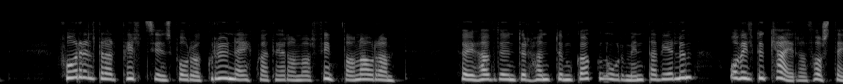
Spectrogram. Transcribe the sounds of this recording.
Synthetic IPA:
fɔːɾɛlt̪ɾaɾpʰɪl̥t̪sɪnsfowɾaðkɾʏːnaehkvaθeɣaɾ̥hanvaɾ̥fɪm̥t̪awnaːwɾa | θœɥɦœvðʏʏnt̪ʏɾɦœnt̪ʏmkɔknuɾmɪnt̪avjɛːlʏm | ɔɣvɪlt̪ʏcʰaːjɾaθɔst̪e

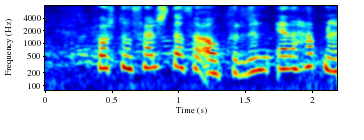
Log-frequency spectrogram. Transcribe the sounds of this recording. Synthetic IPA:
kʰvɔr̥t̪hunfɛlst̪awθawʔaːwkʰvœɾðʏnɛðaɦapna

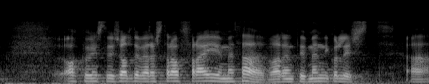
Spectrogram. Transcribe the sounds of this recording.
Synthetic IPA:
ɔ̰hkʰɛɾvenst̪vɪsɔlt̪ɪvɛːɾast̪ɾawfɾaːjʏmːɛðθaðvaɾɛnt̪ɪmɛnːikɔlɪst̪ | a̰

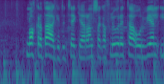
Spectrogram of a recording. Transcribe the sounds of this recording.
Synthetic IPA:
nɔhkɾat̪aːɣacɛːt̪ʏt̪ʰɛːcɪaðransaːkaflʏɣɾɪt̪aɔɾvjɛːl

